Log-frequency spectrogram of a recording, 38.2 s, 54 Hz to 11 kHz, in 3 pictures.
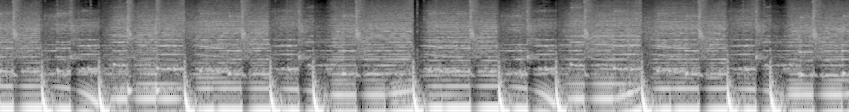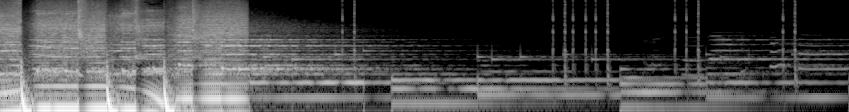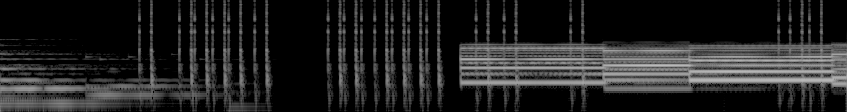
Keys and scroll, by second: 11.6 ], 12.9 [, 23.8 [.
